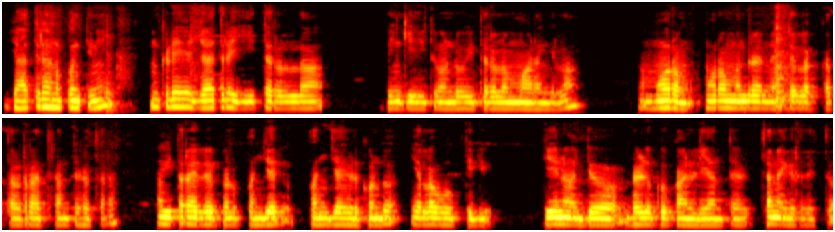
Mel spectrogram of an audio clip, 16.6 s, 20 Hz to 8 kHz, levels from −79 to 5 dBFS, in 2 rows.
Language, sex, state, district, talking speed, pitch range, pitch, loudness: Kannada, male, Karnataka, Raichur, 95 wpm, 125-135 Hz, 130 Hz, -17 LUFS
